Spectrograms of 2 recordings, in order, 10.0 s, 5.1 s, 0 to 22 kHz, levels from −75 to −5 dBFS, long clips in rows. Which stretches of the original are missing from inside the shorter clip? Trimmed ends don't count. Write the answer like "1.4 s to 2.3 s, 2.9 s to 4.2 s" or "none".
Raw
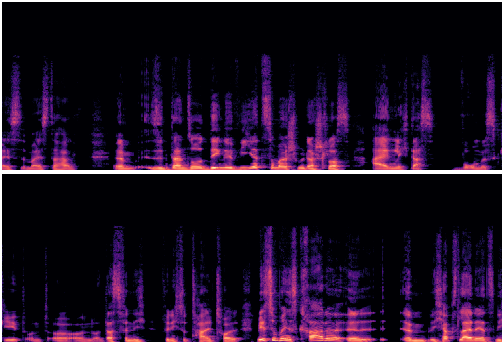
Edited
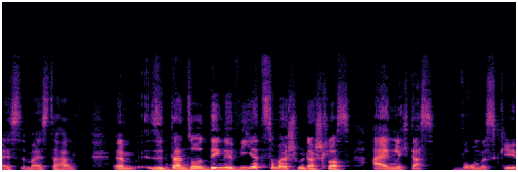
none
